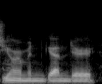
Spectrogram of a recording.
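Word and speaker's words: Jörmungandr: Jormungandr is Jormungandr. Asgard is Asgarder. These are just the correct Old Norse pronunciation.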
